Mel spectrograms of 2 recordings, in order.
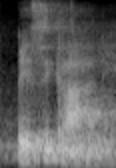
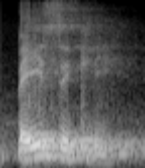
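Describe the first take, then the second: First: Basically wrongly said with every syllable sounded; wrong pronunciation. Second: Basically said right in three syllables; correct pronunciation. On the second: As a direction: swallow the "a" before "-lly" in basically. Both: Shown as a demonstration. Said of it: "It's not".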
